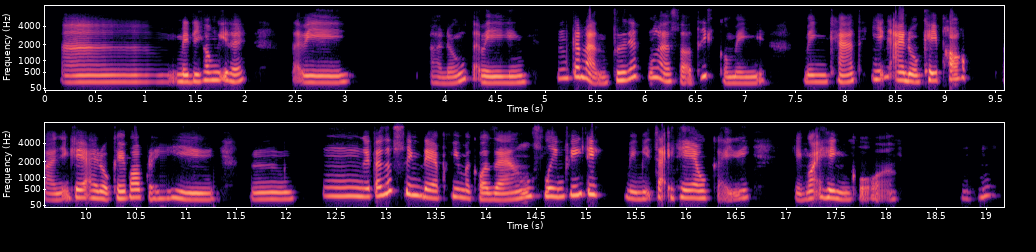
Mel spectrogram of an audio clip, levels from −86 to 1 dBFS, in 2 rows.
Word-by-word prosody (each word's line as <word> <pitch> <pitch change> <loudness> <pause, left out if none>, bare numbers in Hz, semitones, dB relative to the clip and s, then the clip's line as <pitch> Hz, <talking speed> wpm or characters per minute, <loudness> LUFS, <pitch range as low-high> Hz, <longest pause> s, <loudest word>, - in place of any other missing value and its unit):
À! 195 - -8 1.1
Mình 205 -1 +4
thì 210 - +2
không 250 +1 +1
nghĩ - - +2
thế. 215 +2 0 0.4
Tại - - -8
vì 190 0 +1 0.8
à, 180 -2 -12
đúng, 170 +8 -3
tại - - -7
vì 180 0 +2 0.6
căn 345 -1 +5
bản 285 - +4
thứ 245 - +4
nhất 340 +5 0
cũng - - -2
là 285 -10 +1
sở 225 - -5
thích 370 +2 0
của 170 - -6
mình 170 0 -1
ấy. 230 - -9 0.4
Mình 205 -1 -1
khá 200 -2 +3
thích 225 - -3
những 275 +4 -1
idol 220 -5 +6
K-pop 245 +5 +3 0.4
và 185 -1 -5
những 180 - -3
cái 245 -1 +6
idol 210 -4 +2
K-pop 240 +3 +4
đấy 195 +1 -5
thì, 185 -4 +1 0.4
ừm, 195 +1 -1 0.4
ừm, 280 0 -1
người 265 -1 +2
ta 285 - +4
rất 415 +7 +3
xinh 320 -9 +2
đẹp 230 -4 +4
khi 265 -2 -1
mà 230 -2 -1
có 185 - 0
dáng 185 +7 +1
slim 275 -1 +4
fit 310 +4 +3
ấy, 330 -2 +5 0.2
mình 210 -5 -2
bị 200 - -5
chạy 260 - +1
theo 230 -3 +2
cái 230 +2 -7 0.4
cái 180 - -7
ngoại 225 +5 +1
hình 225 -5 +3
của - - -8 0.8
ừm 215 -1 -20
hứm. 270 +4 -8
220 Hz, 190 wpm, -23 LUFS, 195-265 Hz, 1.1 s, idol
